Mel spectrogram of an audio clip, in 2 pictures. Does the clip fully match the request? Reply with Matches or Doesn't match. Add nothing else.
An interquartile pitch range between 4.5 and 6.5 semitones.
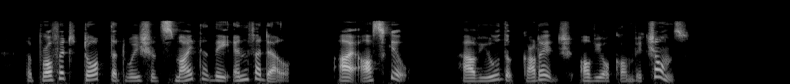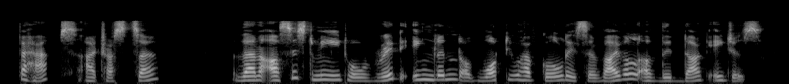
Matches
